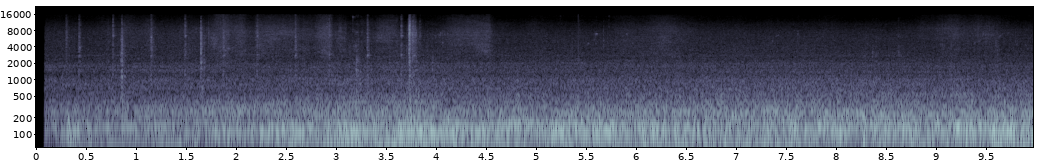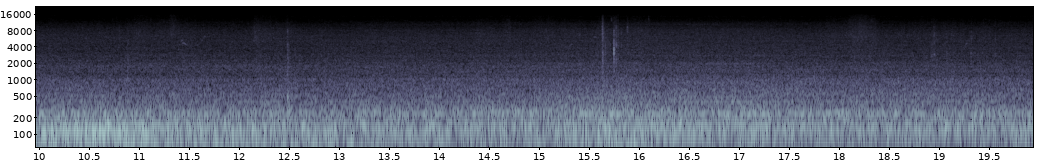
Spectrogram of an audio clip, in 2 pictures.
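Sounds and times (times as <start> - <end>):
car engine and road noise: 0.1 - 19.9.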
